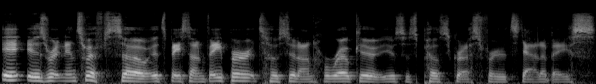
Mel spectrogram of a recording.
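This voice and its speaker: In a very clean recording with a silent background, a man with an American accent and an ordinary speaking voice talks at a fairly quick pace and a fairly high pitch, with ordinary pitch variation, big swings in loudness and hardly any pauses. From Lansing, Michigan, US. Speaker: app developer. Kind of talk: casual chat.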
